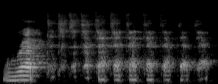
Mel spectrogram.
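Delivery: soft, breathy rat-a-tat of a beak on wood; hushed woodpecker drumming; woodpecker tapping. Retold or imitated. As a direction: tap it out quietly like a woodpecker. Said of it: "He goes".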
